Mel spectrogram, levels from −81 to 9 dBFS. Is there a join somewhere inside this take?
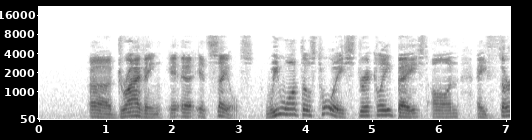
yes; 1 cut; at 3.3 s

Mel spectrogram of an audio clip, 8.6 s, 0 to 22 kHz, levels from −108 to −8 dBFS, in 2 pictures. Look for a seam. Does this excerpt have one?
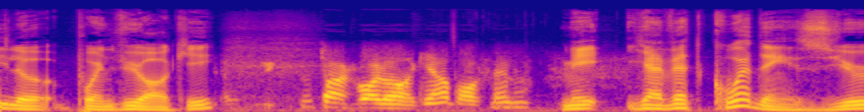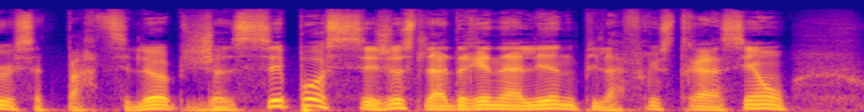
no; 0 cuts

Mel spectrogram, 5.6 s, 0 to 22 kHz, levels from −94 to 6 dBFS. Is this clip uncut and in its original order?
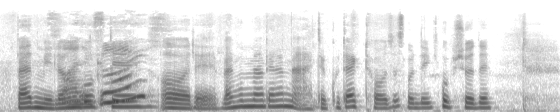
no; 4 cuts; at 2.3 s, 2.6 s, 4.0 s, 4.4 s

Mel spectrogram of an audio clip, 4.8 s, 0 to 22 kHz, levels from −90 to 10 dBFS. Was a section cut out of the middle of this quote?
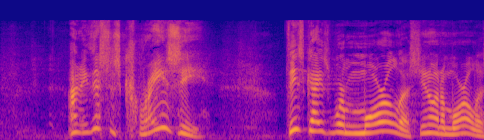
no; 0 cuts

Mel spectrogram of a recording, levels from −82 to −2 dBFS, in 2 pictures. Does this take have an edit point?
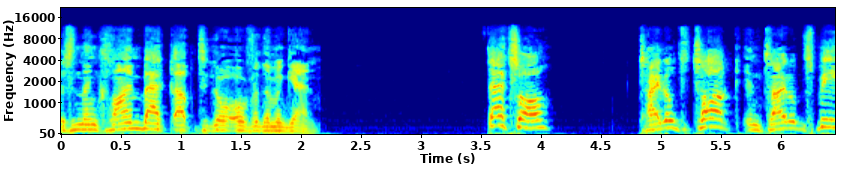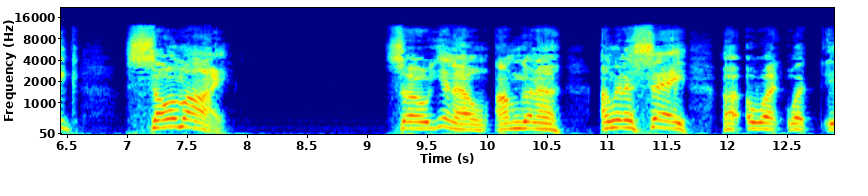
no; 0 cuts

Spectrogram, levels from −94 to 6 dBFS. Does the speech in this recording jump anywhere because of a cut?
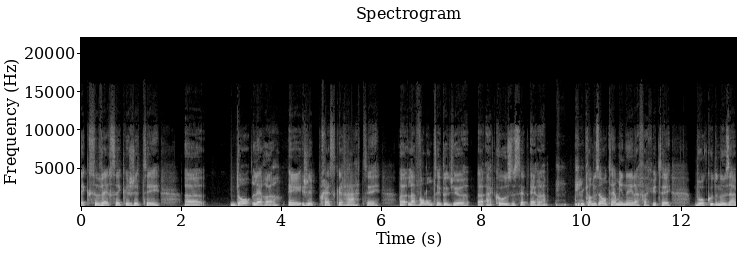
no; 0 cuts

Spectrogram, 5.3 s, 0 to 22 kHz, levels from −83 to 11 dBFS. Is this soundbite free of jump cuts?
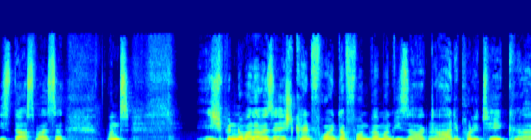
no; 1 cut; at 3.9 s

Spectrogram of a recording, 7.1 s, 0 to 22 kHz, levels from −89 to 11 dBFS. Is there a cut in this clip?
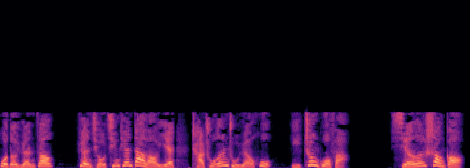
no; 0 cuts

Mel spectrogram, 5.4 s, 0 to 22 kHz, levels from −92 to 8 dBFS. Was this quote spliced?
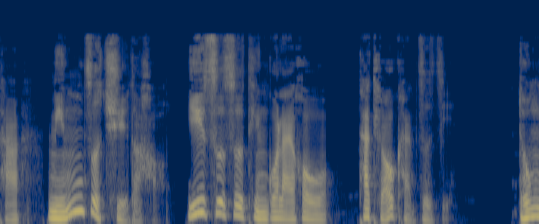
yes; 1 cut; at 1.7 s

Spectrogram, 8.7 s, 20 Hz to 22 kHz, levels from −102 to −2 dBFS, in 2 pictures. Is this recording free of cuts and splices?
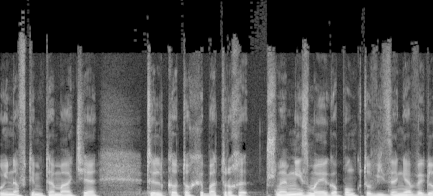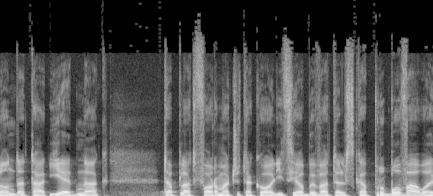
no; 1 cut; at 4.8 s

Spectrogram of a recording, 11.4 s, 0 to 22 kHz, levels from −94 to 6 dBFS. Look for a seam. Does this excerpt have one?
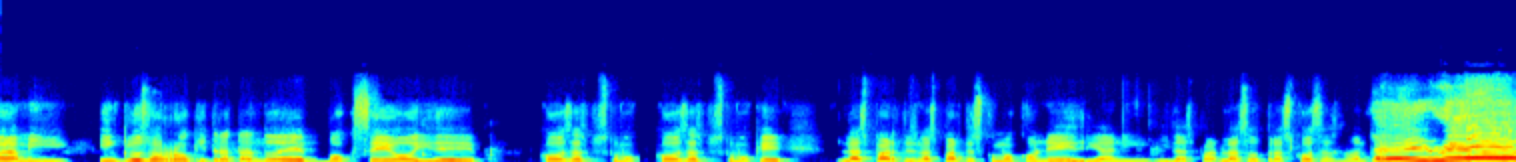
yes; 2 cuts; at 4.8 s, 6.9 s

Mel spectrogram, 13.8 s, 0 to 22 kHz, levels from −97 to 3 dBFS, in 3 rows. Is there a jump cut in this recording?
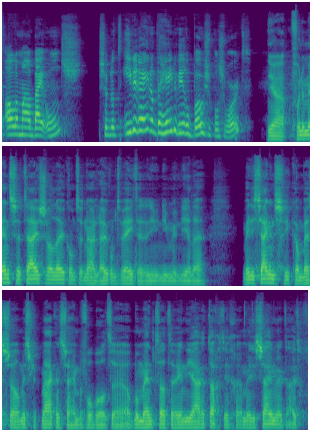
no; 0 cuts

